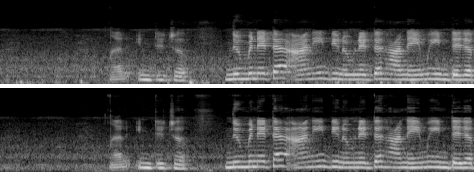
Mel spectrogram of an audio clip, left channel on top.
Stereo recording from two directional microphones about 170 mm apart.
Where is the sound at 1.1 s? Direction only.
55° right (ahead or behind).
